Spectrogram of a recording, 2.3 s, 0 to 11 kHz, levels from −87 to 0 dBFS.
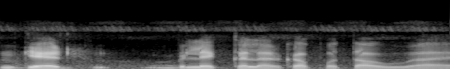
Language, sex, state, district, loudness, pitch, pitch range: Hindi, male, Bihar, Saran, -22 LUFS, 110 Hz, 105-115 Hz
